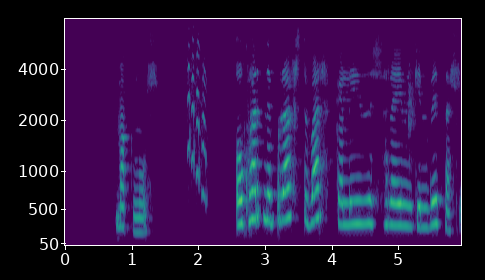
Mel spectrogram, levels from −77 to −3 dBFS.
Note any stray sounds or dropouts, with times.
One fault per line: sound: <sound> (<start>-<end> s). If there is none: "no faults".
sound: chirp (1.8-2.2 s)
